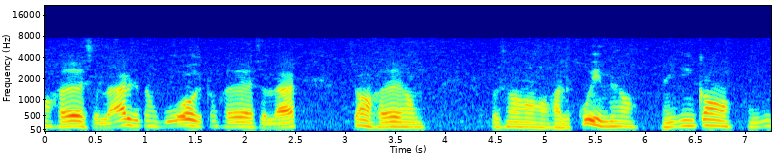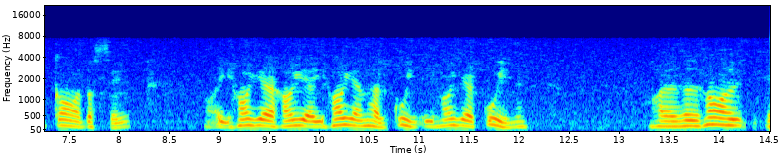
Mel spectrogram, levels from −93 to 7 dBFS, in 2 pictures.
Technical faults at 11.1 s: speech cut by the noise suppressor

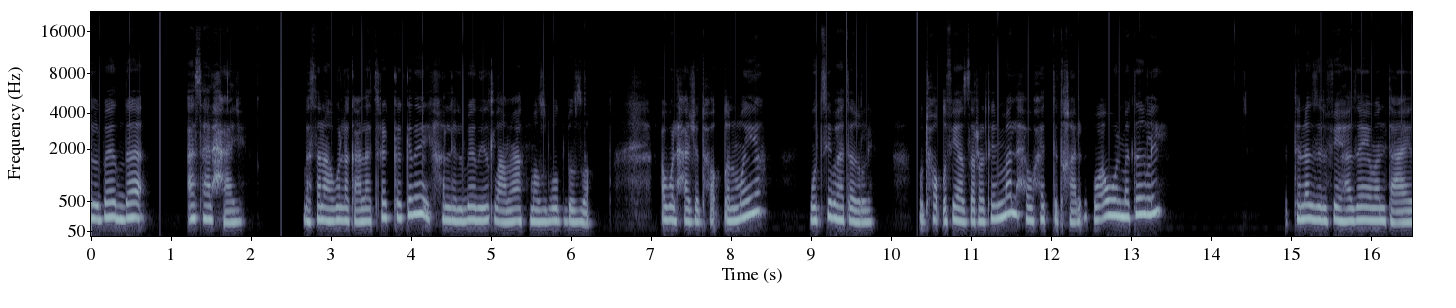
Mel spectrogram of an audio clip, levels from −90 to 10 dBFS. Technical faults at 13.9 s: word clock ticks

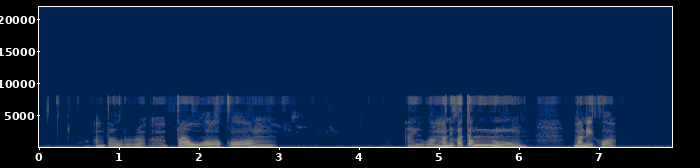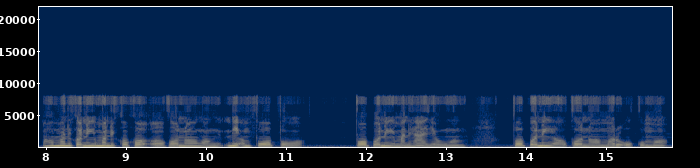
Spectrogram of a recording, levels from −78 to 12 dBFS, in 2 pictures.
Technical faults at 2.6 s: low-bitrate audio saved at a high bitrate

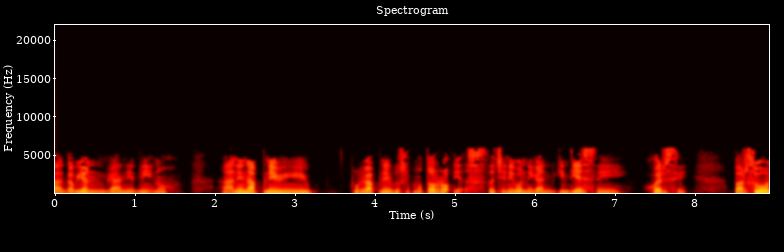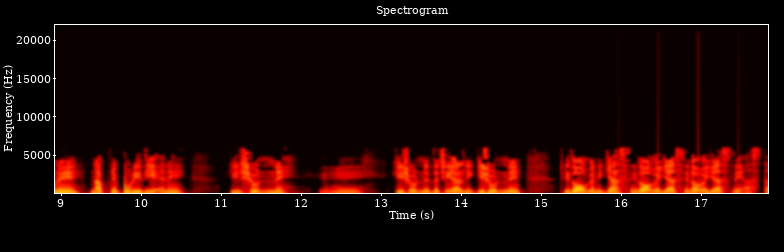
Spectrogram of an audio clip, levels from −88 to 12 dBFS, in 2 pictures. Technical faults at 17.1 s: MP3 compression; periodic USB or driver dropouts

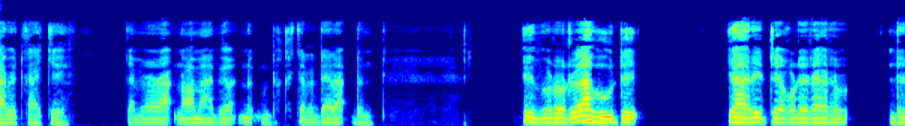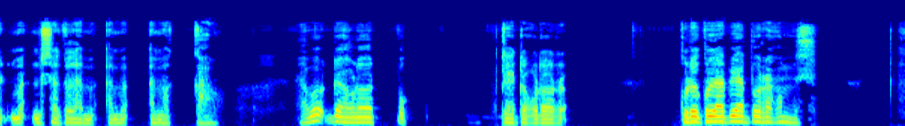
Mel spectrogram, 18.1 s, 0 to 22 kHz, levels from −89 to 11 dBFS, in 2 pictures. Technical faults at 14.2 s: transcoding between lossy codecs

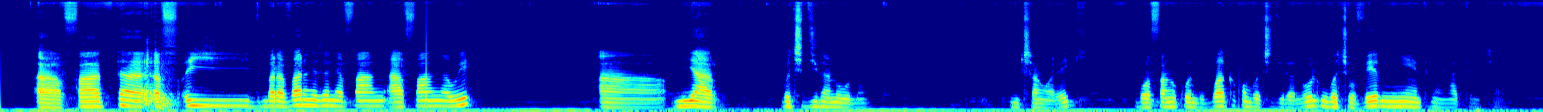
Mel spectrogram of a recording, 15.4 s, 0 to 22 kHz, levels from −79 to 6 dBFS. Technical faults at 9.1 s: none

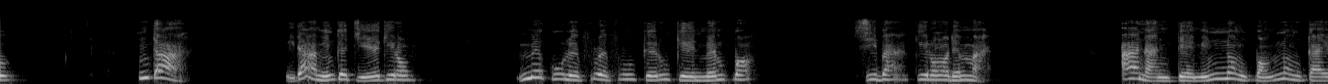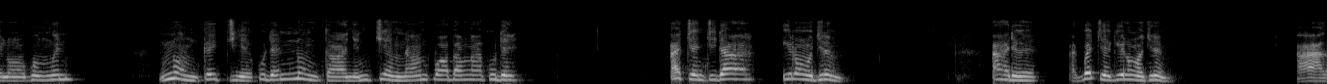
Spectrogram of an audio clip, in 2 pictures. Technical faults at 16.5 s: Opus compression; GSM signalling bursts

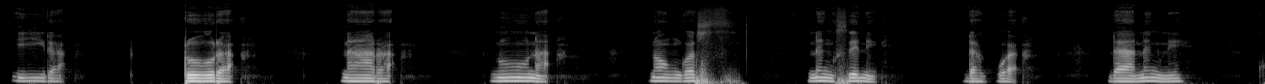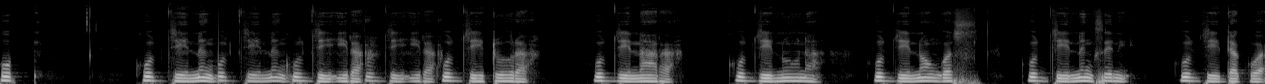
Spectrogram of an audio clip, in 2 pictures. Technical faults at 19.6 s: none

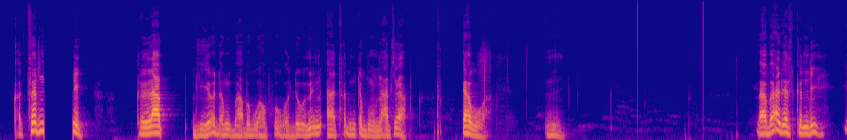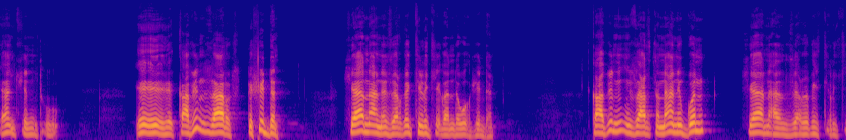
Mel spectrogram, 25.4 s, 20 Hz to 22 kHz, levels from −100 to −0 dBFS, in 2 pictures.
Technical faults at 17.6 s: none

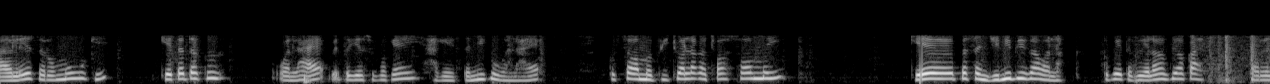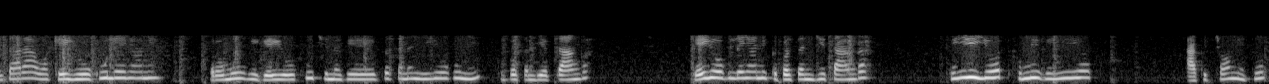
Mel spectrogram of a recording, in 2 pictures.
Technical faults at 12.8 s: noise suppressor catching up; packet loss filled with silence

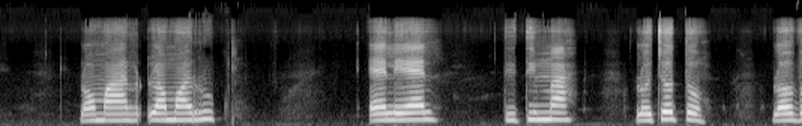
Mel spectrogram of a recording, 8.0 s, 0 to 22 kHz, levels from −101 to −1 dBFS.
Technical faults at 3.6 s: Bluetooth SBC compression

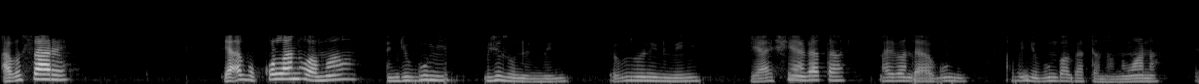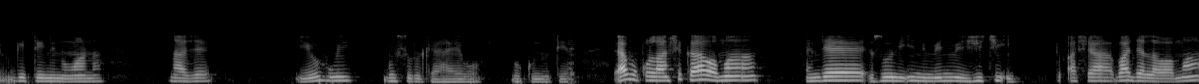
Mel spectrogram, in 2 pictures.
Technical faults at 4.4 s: iLBC codec; lost iLBC frames

